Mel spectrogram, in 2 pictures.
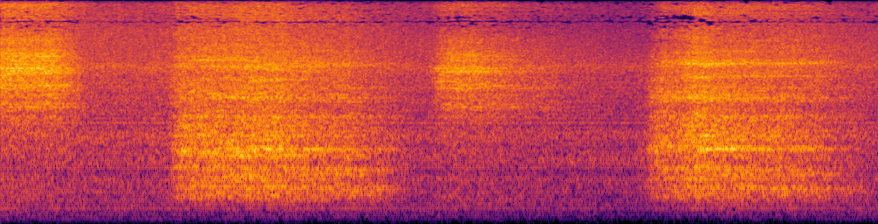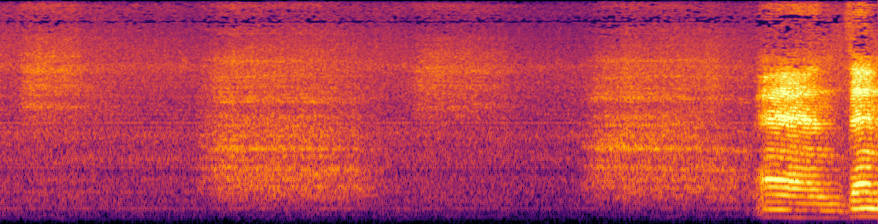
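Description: A man breathing deeply in and out through his mouth, one slow breath after another in time with big arm circles. Each breath lasts about two seconds, and a louder one comes every four to five seconds with softer ones between.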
